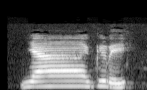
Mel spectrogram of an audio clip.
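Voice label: "yãagre", Mossi; accompanying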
